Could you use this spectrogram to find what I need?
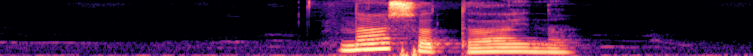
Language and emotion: Russian, sad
